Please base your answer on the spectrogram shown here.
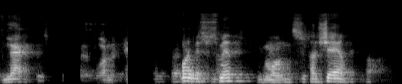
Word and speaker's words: Natchitoches: I've been mispronouncing I county. know, it's Natchitoches.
